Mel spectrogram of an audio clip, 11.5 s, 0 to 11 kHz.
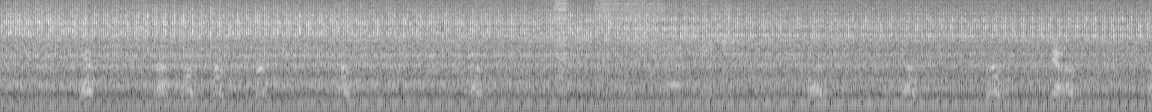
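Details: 1978 International Harvester Cub tractor, starting after rain: deep, even idle with a steady low beat and no knocks or misses throughout; engine sounds healthy and reportedly doesn't smoke.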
